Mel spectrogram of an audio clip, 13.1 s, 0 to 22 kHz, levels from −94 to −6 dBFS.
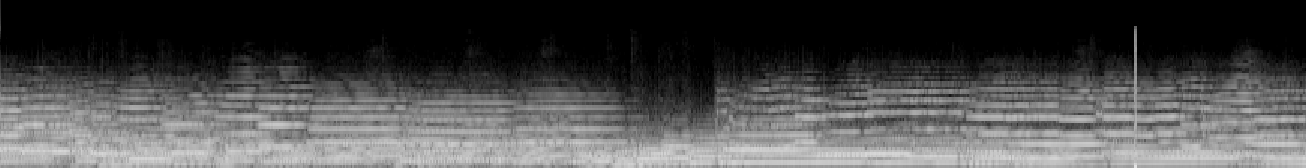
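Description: At 11.34 s, a block of text tags was read by the decoder as if it were audio samples, so file tags played as audio. The character bytes become sample values clustered well away from zero, giving a sound shifted hard to one side of the waveform. The result is a brief, loud rasp of static, lasting only about 9 ms, that switches on and off with hard edges rather than fading.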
